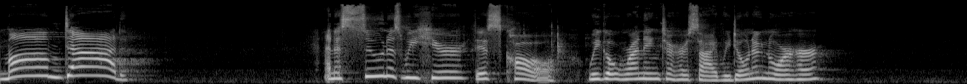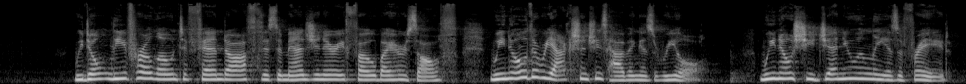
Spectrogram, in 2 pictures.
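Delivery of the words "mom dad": crying out high. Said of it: "she will cry out in the night".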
